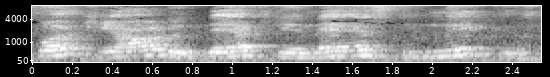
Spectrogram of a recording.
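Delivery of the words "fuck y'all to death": usual speaking voice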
